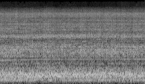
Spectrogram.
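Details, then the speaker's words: Kirby Legend vacuum with no belt lifter fitted: steady airy roar with a faint thin whistle on top. This is an air leak caused by the missing belt lifter. "here's the legend - you might hear a little bit of an air um leakage cuz there's no belt lifter on it"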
